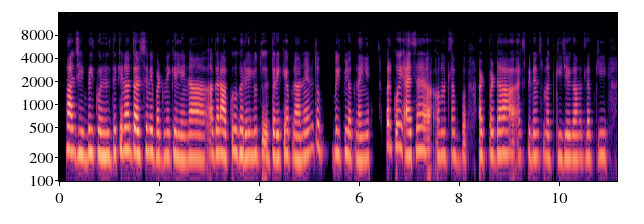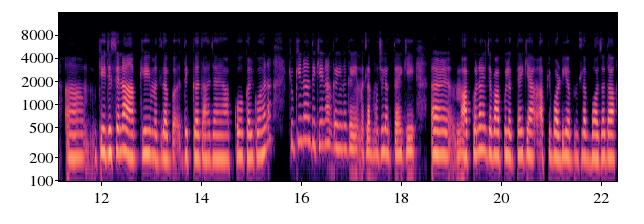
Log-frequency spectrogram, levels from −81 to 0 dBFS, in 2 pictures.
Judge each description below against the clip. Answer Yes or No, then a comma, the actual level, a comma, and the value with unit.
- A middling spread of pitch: No, narrow, 2.1 semitones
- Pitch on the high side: Yes, high, 215 Hz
